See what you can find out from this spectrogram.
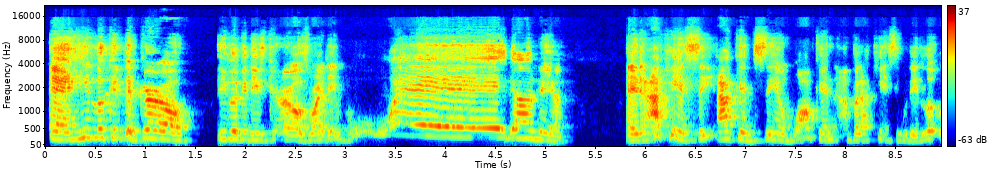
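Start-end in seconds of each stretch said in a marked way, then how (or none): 2.8-5.2 drawn-out distance. Retold or imitated. Showing how far off girls were.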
